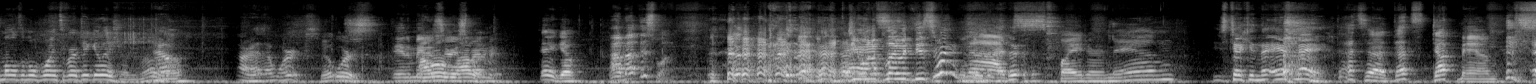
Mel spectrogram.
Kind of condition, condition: setting, busy venue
